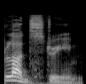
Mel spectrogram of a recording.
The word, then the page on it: bloodstream: anglais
